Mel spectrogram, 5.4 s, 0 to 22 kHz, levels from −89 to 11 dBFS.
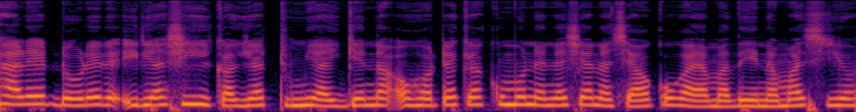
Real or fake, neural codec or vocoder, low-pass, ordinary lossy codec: real; none; none; none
